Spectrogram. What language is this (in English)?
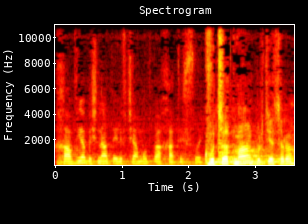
Hebrew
